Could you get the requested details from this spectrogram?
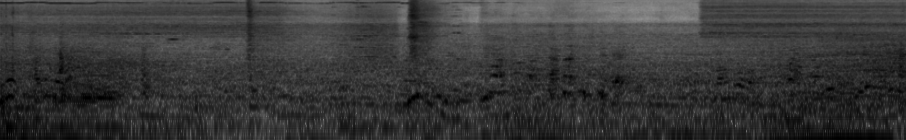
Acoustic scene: street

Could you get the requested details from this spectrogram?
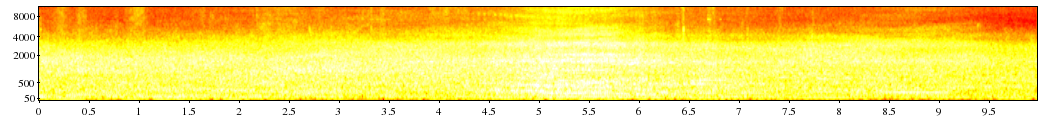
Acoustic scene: street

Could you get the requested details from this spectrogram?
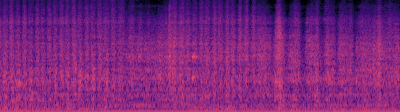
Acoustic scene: kitchen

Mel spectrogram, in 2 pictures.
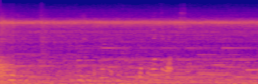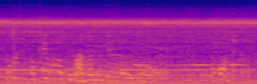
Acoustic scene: cafe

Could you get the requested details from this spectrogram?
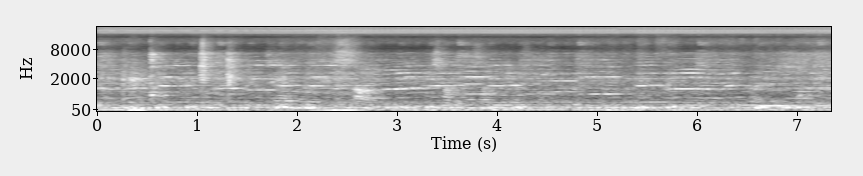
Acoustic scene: cafe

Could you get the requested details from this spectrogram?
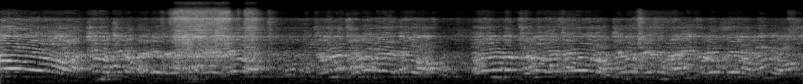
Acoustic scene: crowded indoor space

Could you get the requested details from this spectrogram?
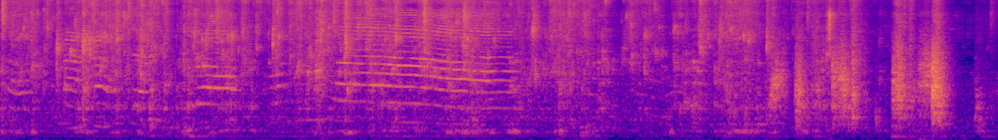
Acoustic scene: restroom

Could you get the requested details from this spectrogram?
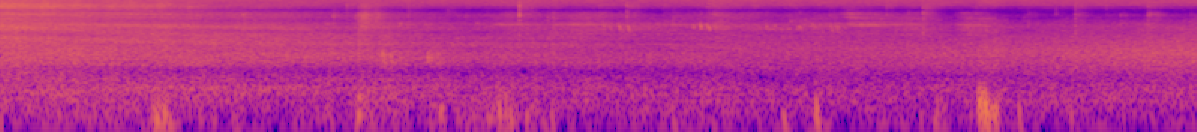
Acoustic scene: street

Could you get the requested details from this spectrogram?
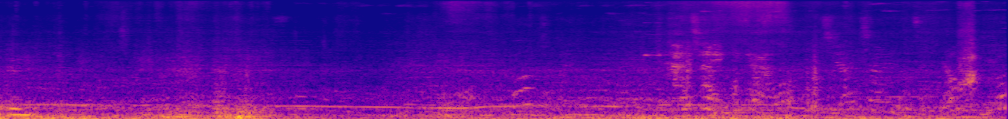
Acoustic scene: bus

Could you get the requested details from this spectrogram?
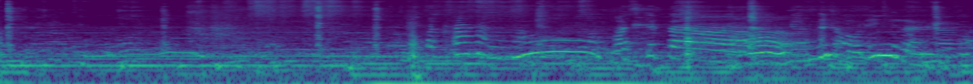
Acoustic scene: restaurant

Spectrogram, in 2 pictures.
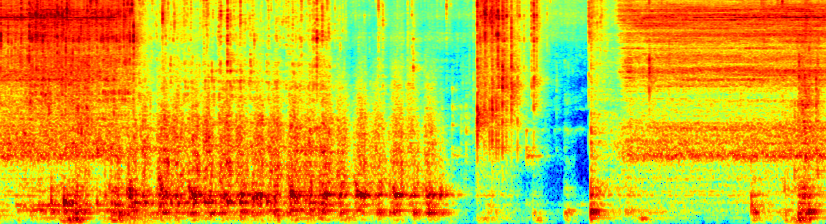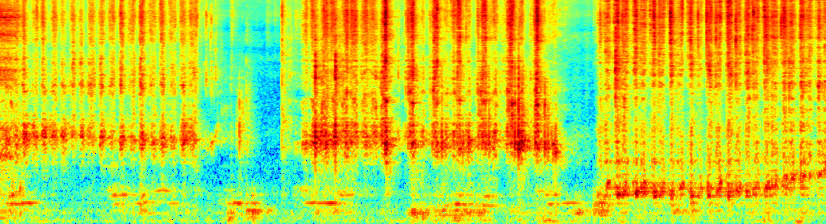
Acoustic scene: restroom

